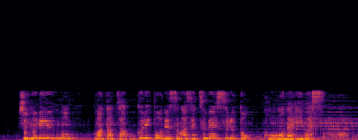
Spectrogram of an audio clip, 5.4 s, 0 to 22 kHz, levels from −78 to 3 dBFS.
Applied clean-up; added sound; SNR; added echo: neural separator model SepFormer DNS4.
